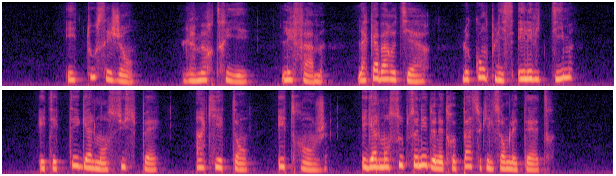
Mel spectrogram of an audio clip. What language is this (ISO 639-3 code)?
fra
